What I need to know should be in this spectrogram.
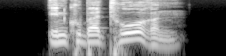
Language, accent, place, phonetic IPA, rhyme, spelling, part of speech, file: German, Germany, Berlin, [ɪnkubaˈtoːʁən], -oːʁən, Inkubatoren, noun, De-Inkubatoren.ogg
- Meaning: plural of Inkubator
